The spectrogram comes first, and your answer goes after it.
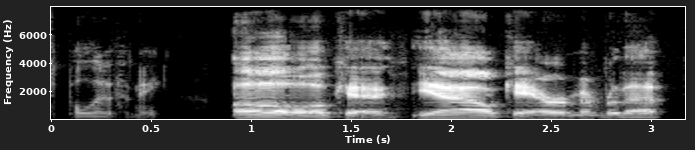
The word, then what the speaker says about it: Polyphony: dead people says it's polyphony oh okay yeah okay i remember that i remember that well polyphony rhymes with sony so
